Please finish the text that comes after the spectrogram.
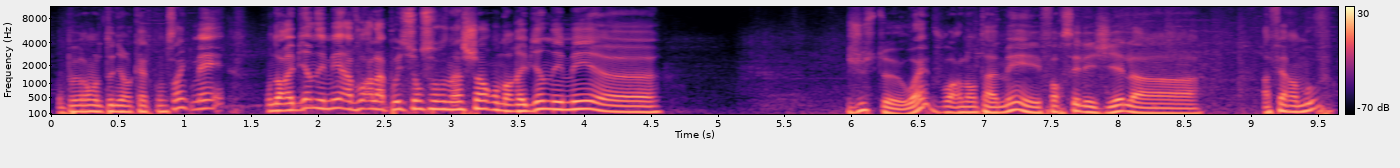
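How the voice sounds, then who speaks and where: Fast, high-voiced young male caster. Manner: fast, excitable, frequent exclamations. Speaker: esports co-caster. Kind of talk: excited live esports commentary.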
